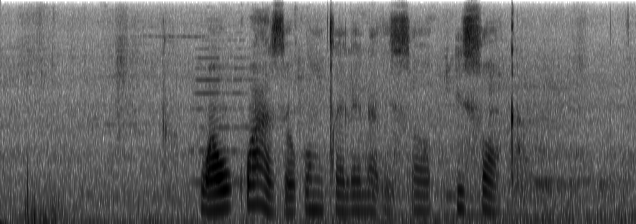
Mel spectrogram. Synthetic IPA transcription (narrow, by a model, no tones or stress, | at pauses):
wawukʼwaziukʼum̩ǀɛlɛla | isɔːkʼḁ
